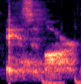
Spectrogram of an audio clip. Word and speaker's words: ASMR: MSR, ASMR.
